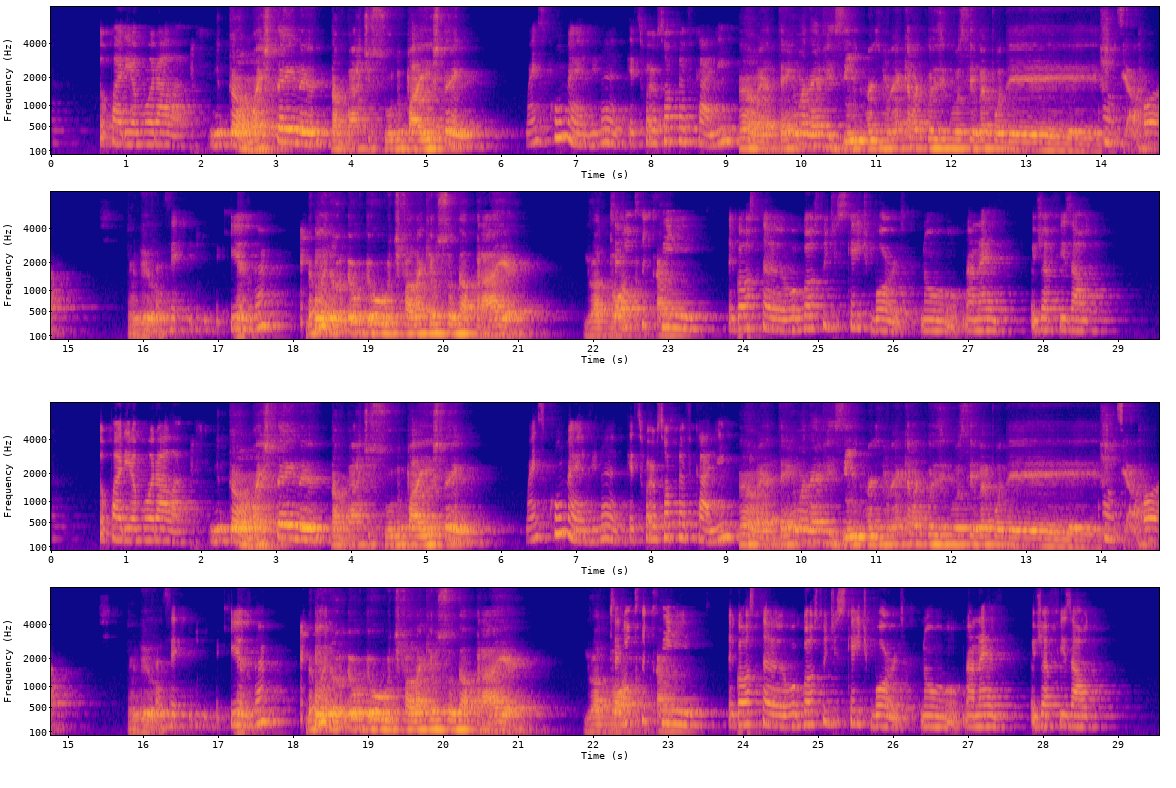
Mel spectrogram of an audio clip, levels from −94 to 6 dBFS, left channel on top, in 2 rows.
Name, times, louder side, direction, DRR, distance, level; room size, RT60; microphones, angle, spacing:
voice 1, 0.7-1.8 3.8-3.9 6.3-9.1 10.6-11.1 14.0-14.8 16.2-16.5 16.8-16.9 17.2-17.7 18.1-18.7 22.3-22.5 22.9-23.3 23.8-27.5 27.8-28.6, right 1 dB, 35° right, 2.6 m, -25 dB
voice 2, 2.1-5.7 9.2-14.6 15.8-16.3 17.2-17.4 18.2-21.1 21.9-22.5 22.8-23.1, equal, 15° left, 3.9 m, -20 dB
22.5 x 20.0 x 9.4 m
head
